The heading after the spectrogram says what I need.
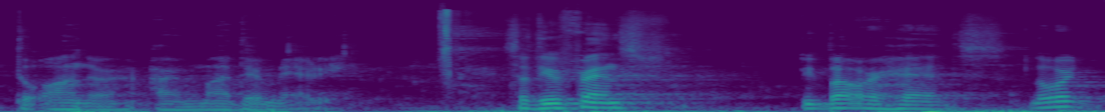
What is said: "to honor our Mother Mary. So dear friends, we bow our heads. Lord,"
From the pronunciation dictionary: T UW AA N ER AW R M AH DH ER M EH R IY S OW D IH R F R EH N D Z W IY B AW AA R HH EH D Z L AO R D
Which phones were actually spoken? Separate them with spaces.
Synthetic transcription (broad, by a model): T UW AA N ER AW R M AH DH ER M EH R IY S OW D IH R F R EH N D S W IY B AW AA R HH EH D S L AO R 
